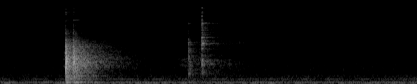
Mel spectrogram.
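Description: A small glass bowl is set down on a stone worktop with one loud knock and a brief ring. About a second later there are two quick, sharp clinks of a metal tablespoon against glass as poppy seeds are scooped.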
